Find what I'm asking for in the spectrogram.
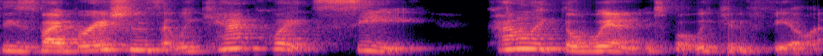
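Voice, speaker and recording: A loud woman's voice at a moderate pace, with very wide pitch swings and audible room echo. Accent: Canadian. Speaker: spiritual author and speaker. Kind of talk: live stream oracle reading and guided meditation. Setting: live stream. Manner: animated, loud, talks with hands; softer during meditation.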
